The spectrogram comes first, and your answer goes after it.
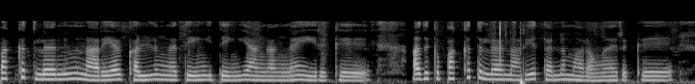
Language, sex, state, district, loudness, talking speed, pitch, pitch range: Tamil, female, Tamil Nadu, Nilgiris, -22 LUFS, 120 wpm, 215 Hz, 195-240 Hz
